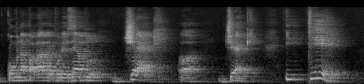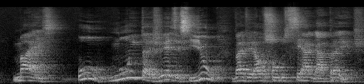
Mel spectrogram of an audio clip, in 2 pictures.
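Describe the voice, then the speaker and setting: A man's voice: high voice, a little mellow. A Brazilian Portuguese-speaking man teaching an English pronunciation lesson, patiently repeating example words. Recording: very echoey room.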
